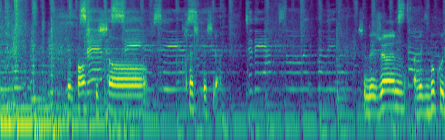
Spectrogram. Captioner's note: speaking in foreign language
